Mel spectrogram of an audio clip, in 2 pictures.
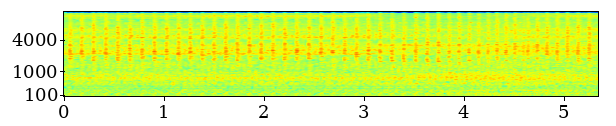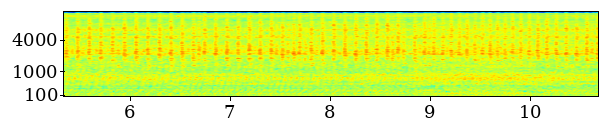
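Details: Stihl Magnum BR800 two-stroke blower at full throttle with choke off, after the high-speed needle is turned in slightly: loud, steady, high-revving buzz held flat out without surging or cutting out. Pulls clean and runs normally.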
